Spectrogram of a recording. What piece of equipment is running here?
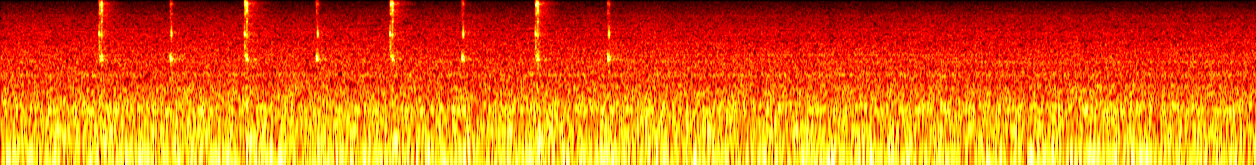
valve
